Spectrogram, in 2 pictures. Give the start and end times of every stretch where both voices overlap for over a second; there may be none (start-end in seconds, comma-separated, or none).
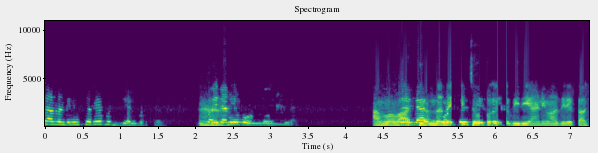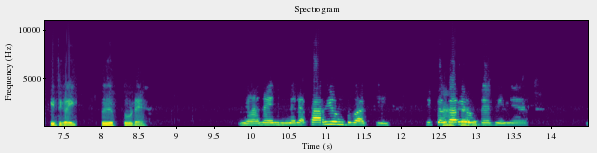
4.6-6.0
